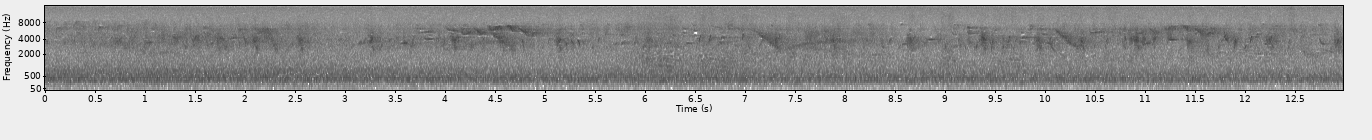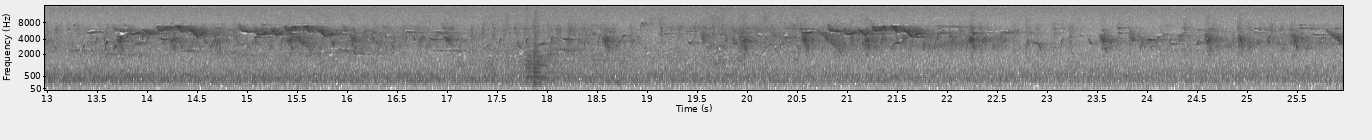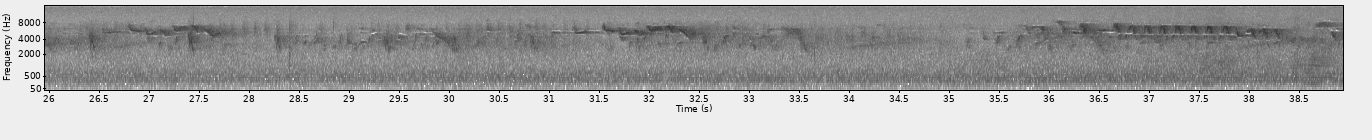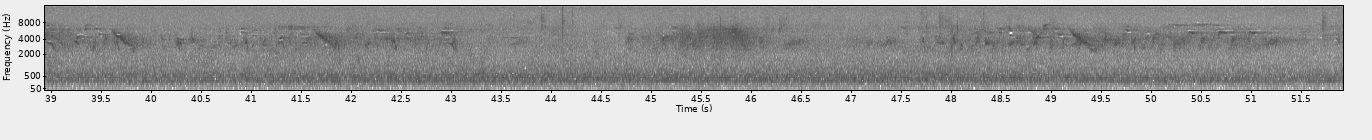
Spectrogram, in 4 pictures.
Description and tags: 20080528.forest.wind.insects
Pine forest ambiance in spring, with birds singing, breeze on trees and flying insects. The sound of insects is in contrast with the cleanness of bird songs, whereas wind, as usual, blows indifferently. Sennheiser MKH30+MKH60 into Shure FP24 and Edirol R09 recorder. Recorded near Hinojos, S Spain around 11AM
spring, field-recording, birds, nature, forest, ambiance, south-spain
